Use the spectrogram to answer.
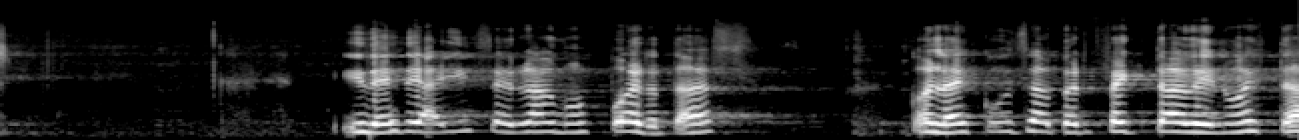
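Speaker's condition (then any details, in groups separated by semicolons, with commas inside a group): Cerebral palsy; respiratory arrest at birth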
